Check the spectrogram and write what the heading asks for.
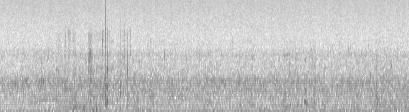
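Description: Small boat's motor running steadily as the boat moves through the water, with water washing along the hull and a few short knocks just over a second in.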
